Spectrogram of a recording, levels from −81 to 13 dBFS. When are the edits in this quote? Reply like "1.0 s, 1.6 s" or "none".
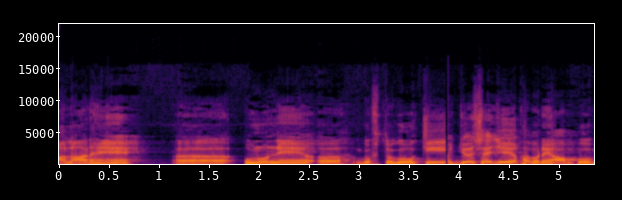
3.9 s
